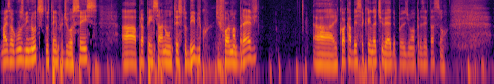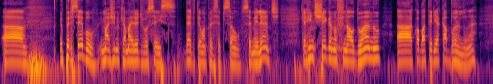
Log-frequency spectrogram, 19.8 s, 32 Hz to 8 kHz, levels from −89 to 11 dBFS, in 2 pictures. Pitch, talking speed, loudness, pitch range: 140 Hz, 175 wpm, -16 LUFS, 125-150 Hz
